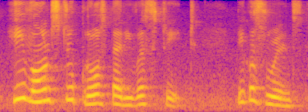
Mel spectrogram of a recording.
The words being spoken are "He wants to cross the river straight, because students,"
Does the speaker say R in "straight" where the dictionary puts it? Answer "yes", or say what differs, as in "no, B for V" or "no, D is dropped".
yes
